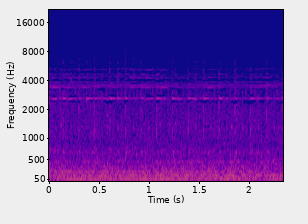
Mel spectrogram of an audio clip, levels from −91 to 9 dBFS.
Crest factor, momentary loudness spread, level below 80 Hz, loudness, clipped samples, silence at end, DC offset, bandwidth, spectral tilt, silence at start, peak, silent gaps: 12 dB; 1 LU; -52 dBFS; -49 LUFS; under 0.1%; 0 s; under 0.1%; 9.8 kHz; -6.5 dB/octave; 0 s; -36 dBFS; none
